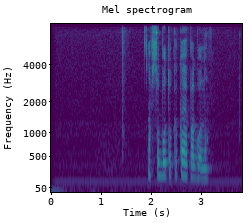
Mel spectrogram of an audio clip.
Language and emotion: Russian, positive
